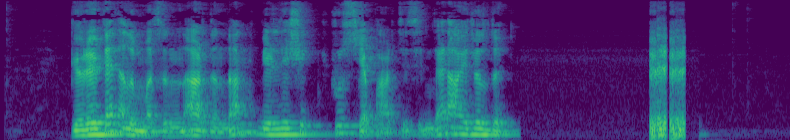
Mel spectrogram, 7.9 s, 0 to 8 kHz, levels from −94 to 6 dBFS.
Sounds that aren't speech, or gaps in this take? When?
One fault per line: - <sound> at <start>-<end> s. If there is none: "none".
- laugh at 6.5-6.9 s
